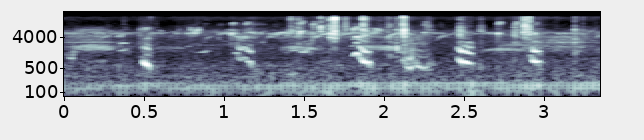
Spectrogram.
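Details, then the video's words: Grey francolin (teetar) calling: short, sharp notes sliding downward, about one every half second, a few doubled, with a continuous low hum behind. "perdasi teetar ki awaz,partridge natural calling"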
